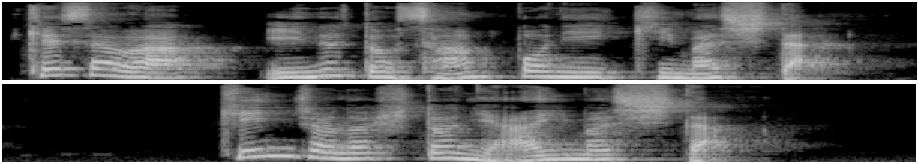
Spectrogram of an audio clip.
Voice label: this morning normal speed, Japanese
